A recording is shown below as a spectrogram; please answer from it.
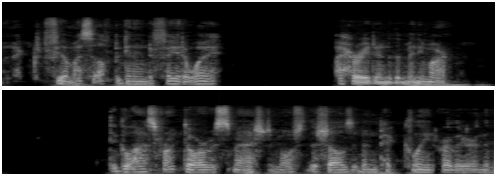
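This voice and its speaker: A man's voice: lowish voice, vocal fry, fairly bright tone. A man reading a scripted first-person horror story as its author and narrator.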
